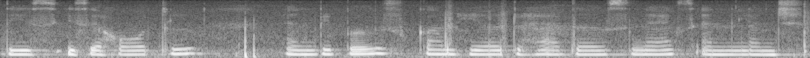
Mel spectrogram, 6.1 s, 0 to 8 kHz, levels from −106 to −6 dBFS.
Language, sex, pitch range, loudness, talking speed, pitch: English, female, 200-215 Hz, -19 LUFS, 140 wpm, 210 Hz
